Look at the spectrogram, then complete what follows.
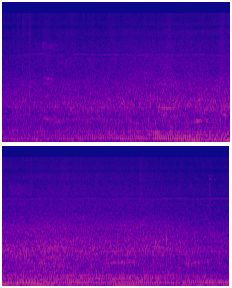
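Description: A motor vehicle's engine running over street background noise, growing louder in the middle and easing off again, with faint voices.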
